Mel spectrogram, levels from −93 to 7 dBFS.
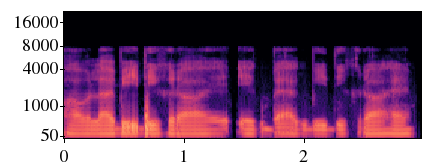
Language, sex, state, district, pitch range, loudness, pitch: Hindi, male, Uttar Pradesh, Shamli, 105-110 Hz, -22 LUFS, 105 Hz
